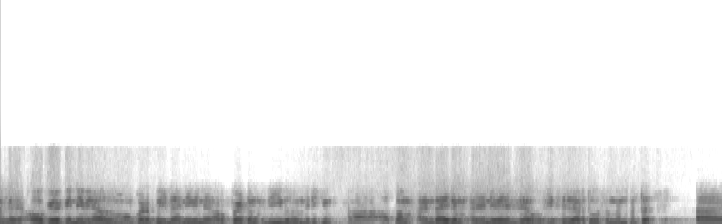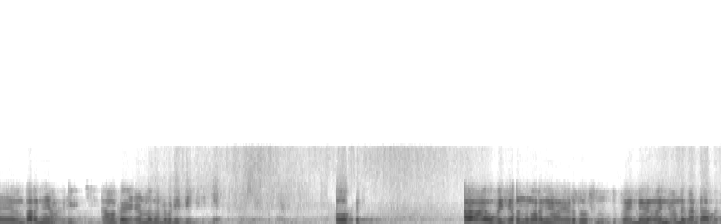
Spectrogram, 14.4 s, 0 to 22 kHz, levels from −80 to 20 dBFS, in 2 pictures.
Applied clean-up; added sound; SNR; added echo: neural separator model SepFormer DNS4.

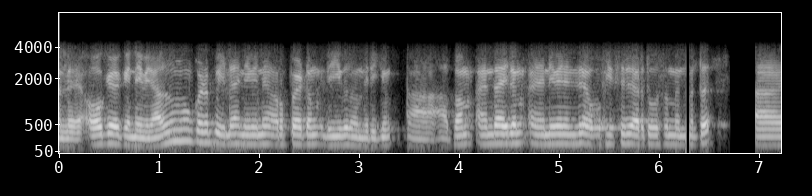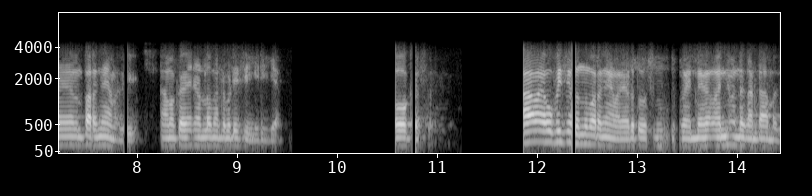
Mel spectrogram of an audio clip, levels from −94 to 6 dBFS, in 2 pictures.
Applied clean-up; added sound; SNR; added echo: none; none; none; none.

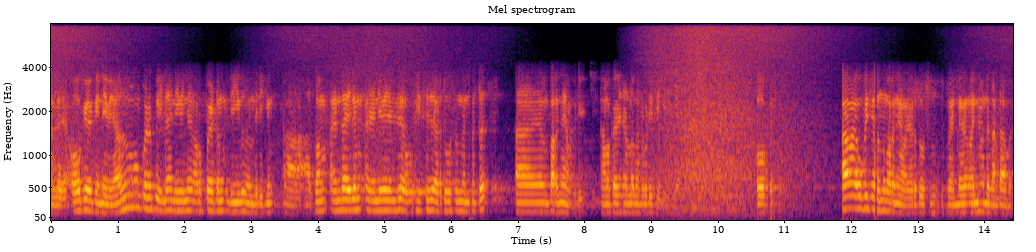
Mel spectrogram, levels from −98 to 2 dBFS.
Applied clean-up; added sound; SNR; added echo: none; Waves, surf; 17 dB; reverberation time 1.9 s.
